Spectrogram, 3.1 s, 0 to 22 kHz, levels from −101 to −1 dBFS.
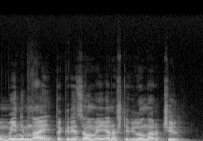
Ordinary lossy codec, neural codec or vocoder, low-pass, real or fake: none; none; 19.8 kHz; real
